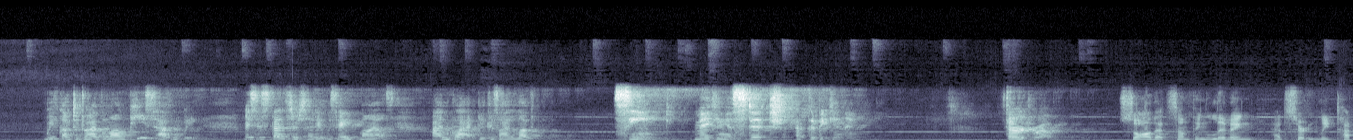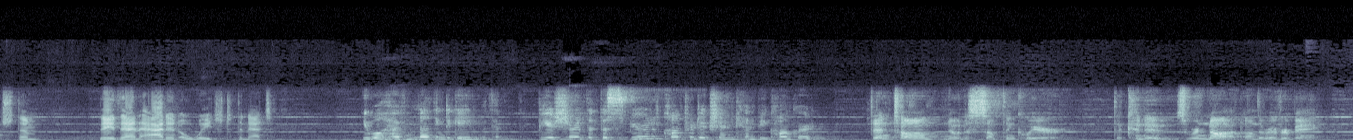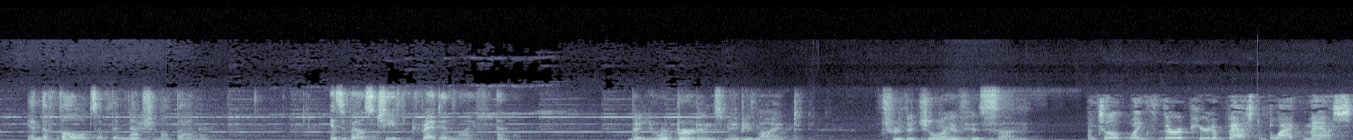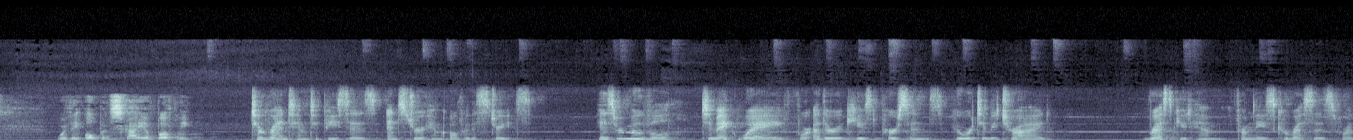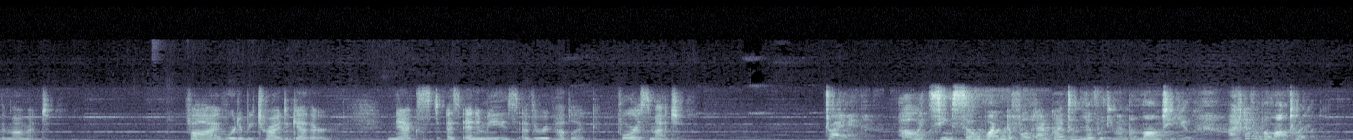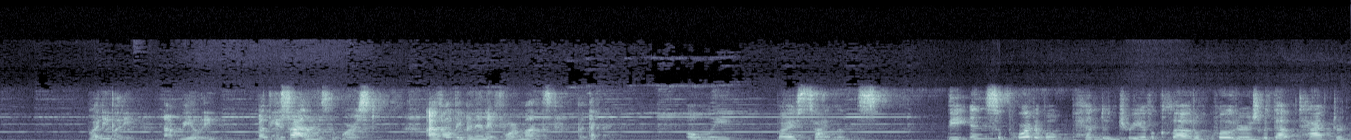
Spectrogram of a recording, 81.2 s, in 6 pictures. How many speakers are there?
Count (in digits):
9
